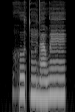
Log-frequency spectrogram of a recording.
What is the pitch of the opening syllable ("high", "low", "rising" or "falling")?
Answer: high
